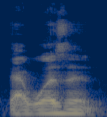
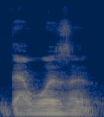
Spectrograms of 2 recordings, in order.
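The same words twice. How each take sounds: The two takes are said the same way.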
